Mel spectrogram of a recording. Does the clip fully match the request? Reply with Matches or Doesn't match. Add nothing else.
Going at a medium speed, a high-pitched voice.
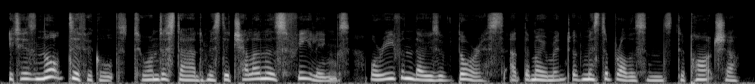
Matches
